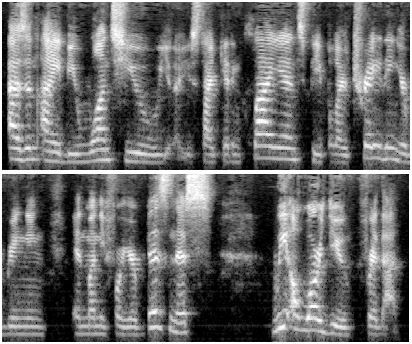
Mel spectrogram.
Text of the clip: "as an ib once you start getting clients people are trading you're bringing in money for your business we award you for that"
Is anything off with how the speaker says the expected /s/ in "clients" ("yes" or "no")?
no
